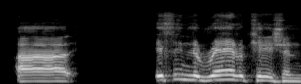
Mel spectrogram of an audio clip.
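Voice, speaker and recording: A man speaks with a Welsh accent and lively intonation. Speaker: stand-up comedian. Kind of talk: interview. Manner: halting.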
